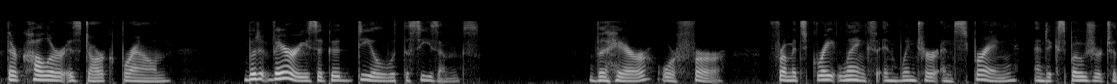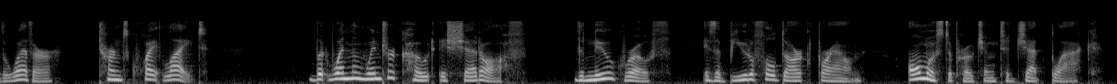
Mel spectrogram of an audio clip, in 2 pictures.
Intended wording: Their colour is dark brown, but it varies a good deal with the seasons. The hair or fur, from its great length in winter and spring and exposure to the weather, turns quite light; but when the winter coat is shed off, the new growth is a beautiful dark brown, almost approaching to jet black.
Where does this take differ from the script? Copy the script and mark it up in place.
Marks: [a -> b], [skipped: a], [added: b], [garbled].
Their colour is dark brown, but it varies a good deal with the seasons. The hair or fur, from its great length in winter and spring and exposure to the weather, turns quite light; but when the winter coat is shed off, the new growth is a beautiful dark brown, almost approaching to jet black.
